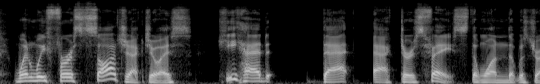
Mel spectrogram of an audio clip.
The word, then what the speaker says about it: Joyce: I thought he said Jack Choice, and I thought Jack Choice was a sick ass name for a time travel protagonist. It's actually Joyce, like J O Y C E.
